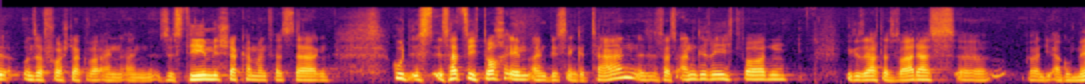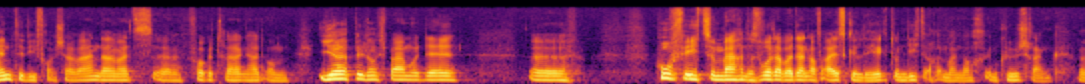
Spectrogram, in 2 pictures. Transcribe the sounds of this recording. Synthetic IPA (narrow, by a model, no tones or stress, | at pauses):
ʔʊnzɐfoːɐʃlaːkv̥aːɐʔa̰ɪna̰ɪnzʏstʰeːmɪʃɐkʰanmanfastz̥aːɡŋ̩ | ɡ̥uːtɛsɛshatz̥ɪçd̥ɔχʔeːbm̩ta̰ɪnbɪsçənɡətʰaːnɛsɪstv̥asʔa̰nɡəʁeːçtv̥ɔɐdn̩ | viːɡəzaːk̚t̚d̥asv̥aːɐdasʔɛːvaːndiːʔaɐɡumɛntʰədiːfʁ̥aʊʃavaːndaːmaːlsʔɛːfoːɐɡətʁ̥aːɡŋ̩hatʊ̰m | ʔiːɐbɪldʊŋsʃpaːɐmodɛl | ʔɛː | hoːxfɛːɪçt͡sumaχən̩das̬v̥ʊɐɾəʔaːbɐdanaʊfʔa̰ɪsɡ̥əleːktʊntliːktaʊxʔɪmɐnɔχɪmkʰyːlʃʁ̥a̰ŋkv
